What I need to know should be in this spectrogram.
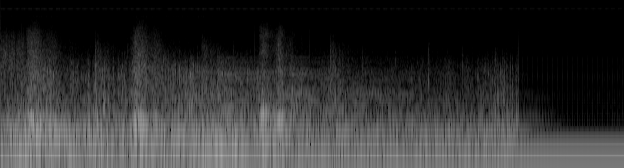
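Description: Game sound effects of sharp blows and whooshes play loudly.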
